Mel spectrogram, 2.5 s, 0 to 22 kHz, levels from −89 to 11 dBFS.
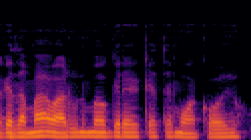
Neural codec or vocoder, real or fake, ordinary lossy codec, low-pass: vocoder, 24 kHz, 100 mel bands, Vocos; fake; none; 10.8 kHz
